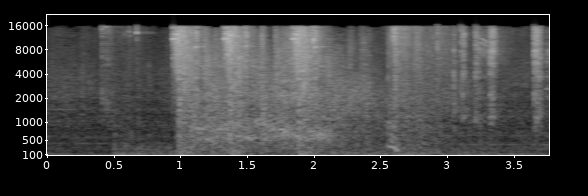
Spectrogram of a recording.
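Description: A video game rifle fires several loud shots.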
